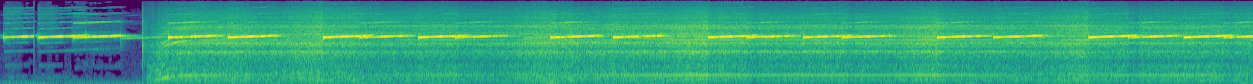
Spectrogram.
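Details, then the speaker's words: Cavius alarm sounding repeated shrill high chirps over a vacuum drone; smoke in its sensor set it off, and vacuuming the sensor stopped it. Humidity, dust or a bug can also trigger it. "So all I did was suck the smoke out of there and it stopped. Now it's the same. It could be humidity, it could be dust, it could be a bug, anything like that."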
